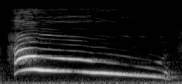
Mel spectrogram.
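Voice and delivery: high, loud falling howl; wolf howl. Shown as a demonstration. Teacher shows the class a wolf howl. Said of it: "Wolves howl".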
